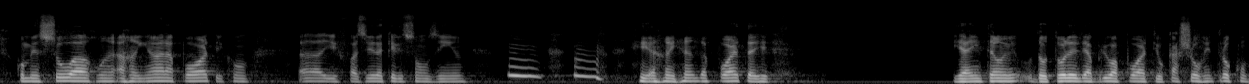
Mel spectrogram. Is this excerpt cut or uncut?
uncut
